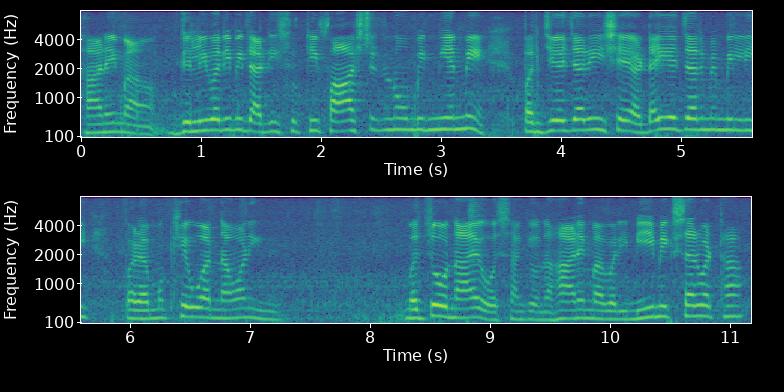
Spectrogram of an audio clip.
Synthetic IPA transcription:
haːɽ̃emãɖɪliʋəɾibɪɗaːɖisʊʈʰifaːsʈɾɪnõɓɪnijənɪ̆mẽpɐ̃ɲd͡ʑiɦɐd͡ʑaːɾiʃɐɐɖʱaːiɦɐzaːɾmẽmɪli | pɐɾmũːkʰeʊɦanɐʋəɽ̃i | ʋɐzonaːɦjoɐsãːkʰeʊnɦaːɽ̃emãʋɐɾiɓiːmɪksəɾʋɐʈʰãː

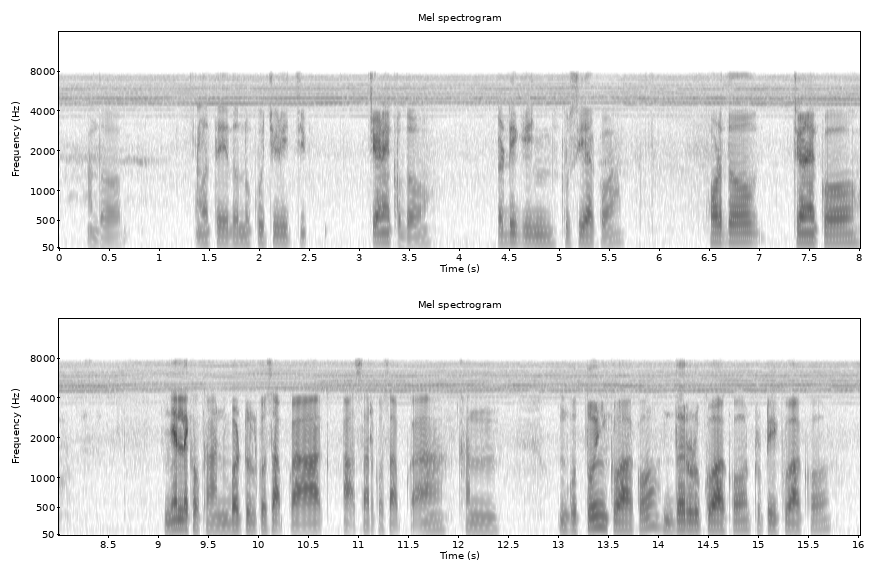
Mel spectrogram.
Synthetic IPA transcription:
ɔd̪ɔ | ɔt̪ɛd̪ɔnukut͡ʃiɽii | t͡ʃɛɽ̃ɛkɔd̪ɔ | əɖiɡiɲkusijakɔwa | hɔɽd̪ɔ | t͡ʃɛɽ̃ɛkɔ | ɲɛlɛkɔkʰanbəʈulkɔsap̚kaʔaaʔsaɾkɔsap̚ka̰ʔakʰan | uŋk̬ut̪uɲkɔwakɔd̪əɾuɽkɔwakɔʈuʈikɔwakɔ

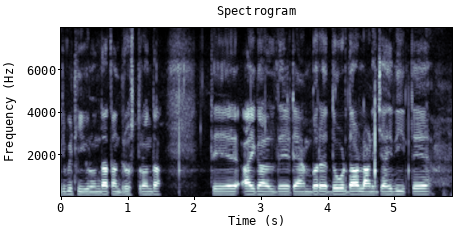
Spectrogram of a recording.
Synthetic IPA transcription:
ɾʋiːʈʰiːkɾõːnd̪aːt̪ãːd̪ɾʊst̪ɾõːnd̪aː | t̪eːaːiːɡəld̪eːʈɛːmbəɾd̪oːɽd̪aːɾlaːɽ̃iːt͡ʃaːiːd̪iːt̪eː

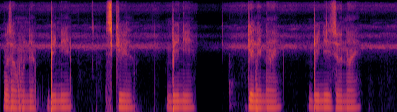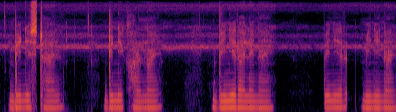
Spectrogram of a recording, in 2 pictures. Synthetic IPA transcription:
mɔzamunɯbini | skʰil | bini | ɡelenaj | binizonaj | binistʰajl | binikʰaɾnaj | biniɾajlajnaj | b̥ini | mininaj

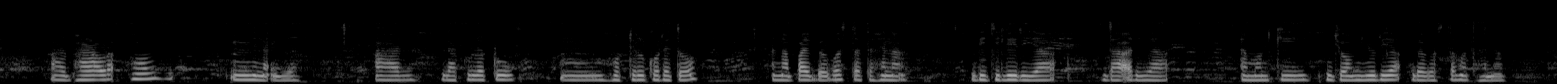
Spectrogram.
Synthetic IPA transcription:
aɾbʱaɽaɔɽaʔhɔ̃ | mɛna̰ʔɡɛjaː | ɾlaʈulaʈu | ɦɔʈɛlkɔɾɛd̪ɔ | napajbjɔbɔst̪ʰat̪aɦɛna | bid͡ʒiliɾɛjaʔd̪aʔɾɛjaʔ | ɛmɔnkid͡ʒɔmɲuɾɛjaʔbjɛbɔst̪ʰaɦɔ̃t̪ʰaɦɛna

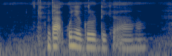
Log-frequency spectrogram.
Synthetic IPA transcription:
nt̪a̰ʔkuɲaɡuɾuɖika̰ʔa

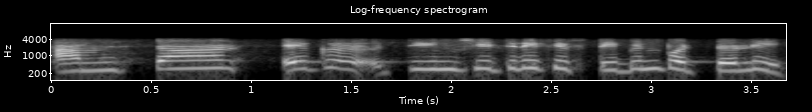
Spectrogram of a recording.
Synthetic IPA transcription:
amt̪an | ekt̪inɕet̪ɾiːfifʈibinpəɽʈəliːt̪

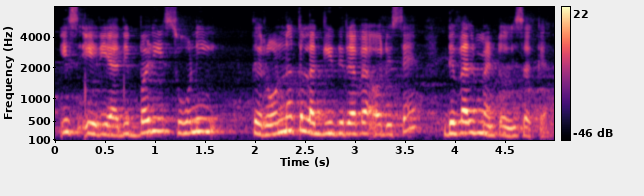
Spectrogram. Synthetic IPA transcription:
ɪseːɾɪjaːd̪iːbəɽiːsoːniː | t̪eːɾoːnəkləɡiːd̪iːɾəʋɛːʔɔːɾɪsẽː | ɖɪʋɛːləpmɛ̃ːɳʈɦoːiːsəkɛ̰ː

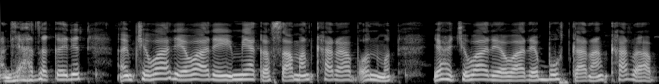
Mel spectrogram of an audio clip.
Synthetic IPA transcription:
lʲaːɦd̪ɐqəɾit̪ɐmʲt͡ʃʰiʋaːɾeʋaːɾejimeːkɐfsaːmankʰɐɾaːbonmut̪jɐɦɐt͡ʃʰiʋaːɾeʋaːɾebuht̪kaɾankʰɐɾaːb̚

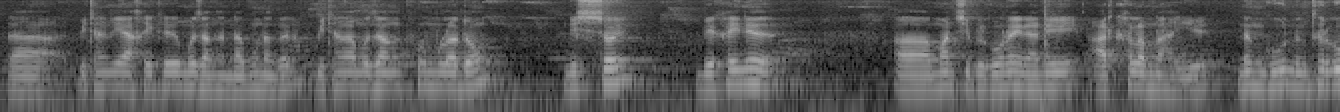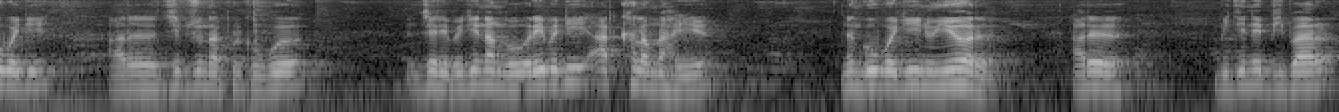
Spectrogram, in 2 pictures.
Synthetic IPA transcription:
ɾabitʰaŋniakʰajkʰɯmɯzaŋɦʰɯnːabɯŋnaɡɯnbitʰaŋamɯzaŋpʰɔɾmuladɔŋ | nisɔj | bekʰajnɯ | mansipʰɯɾkɯwnajnaniat̚kʰalamnaɦajɯnɯŋɡɯnɯŋtʰaɾɡɯwbajdi | aɾɯzip̚zunaɾ̚pʰɯɾkʰɯwbɯ | zeɾebajdinaŋɡɯwɯɾebajdiat̚kʰalamnaɦajɯ | nɯŋɡɯwbajdinujɯaɾɯ | aɾɯ | bidinɯbibaɾ

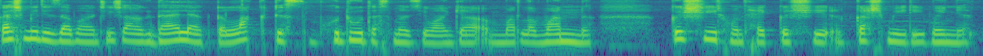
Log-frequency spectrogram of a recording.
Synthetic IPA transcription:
kɐʃmiːɾiːzɐbaːnt͡ʃit͡ʃʲaːkɖaːjlekʈɨlɐkʰʈismhud̪uːd̪ɐsmɐziʋaːnɡʲamɐt̪lɐbʋɐnːɨkɨʃiːɾʲɦũnd̪hɐkɨʃiːɾkɐʃmiːɾiːʋənʲɐt̪

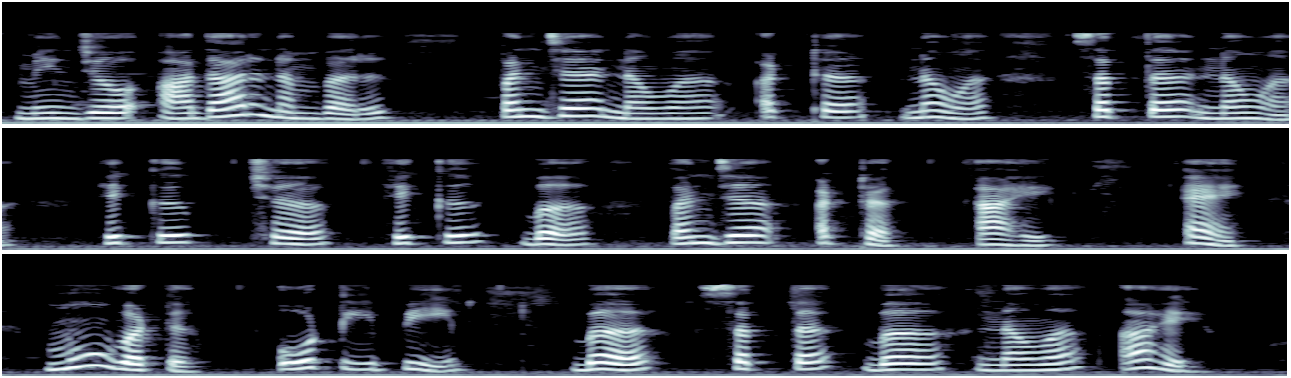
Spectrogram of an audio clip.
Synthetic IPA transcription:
mʊ̃ɦɪ̃ɲd͡ʑoaːd̪ʱaːɾnɐ̃mbəɾpɐ̃ɲd͡ʑə̆nɐʋɐʈʰə̆nɐʋə | sɐt̪nɐʋ | hɪk | t͡ɕʰɐ | hɪk | ɓɐ | pɐ̃ɲd͡ʑʱə̆ | ɐʈʰə̆ | aːɦe | ɛ̃ː | mũːʋɐʈʊ̆ | oːʈiːpiː | ɓɐ | sɐt̪ɓɐnɐʋaːɦeː

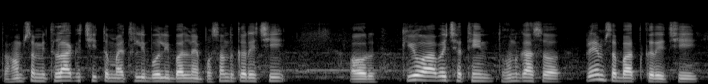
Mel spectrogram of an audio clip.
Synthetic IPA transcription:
t̪ɔɦəmsəbmit̪ʰlaket͡ʃʰit̪ɔmɛt̪ʰlibolibalnapəsə̃nd̪ʱkəɾɛt͡ʃʰi | ɔːɾkijoabɛt͡ʃʰət̪ʰint̪ɔɦunkasə̃ | pɾemsə̃bat̪kəɾɛt͡ʃʰi

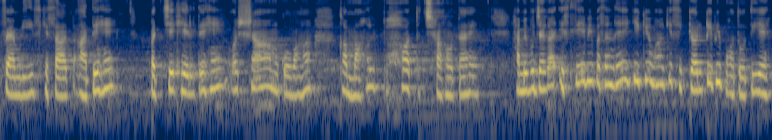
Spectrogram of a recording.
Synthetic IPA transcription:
fɛːmɪliːzkesaːt̪ʰaːt̪eɦɛ̃ | bɐtːʃekʰeːlt̪eɦɛ̃ɔːɾʃaːmkoʋɐɦãkamaːɦɔːlbɐhɔt̪ɐtːʃʰaɦoːt̪aɦɛː | hɐmẽʋod͡ʒɐɡaʔɪsliebʱipɐsə̃nd̪ɦɛkikjõʋɐɦãkisɪkjɔːɾɪʈibʱibɔɦt̪ɦoːt̪iɦɛː

